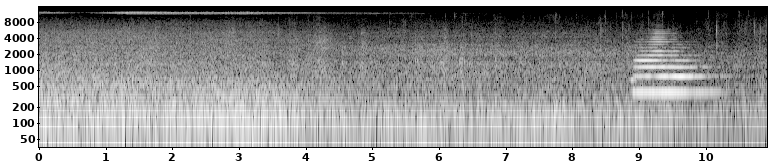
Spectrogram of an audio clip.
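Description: Freight train wagons rolling past with a steady rumble on the rails. Near the end a locomotive horn sounds one steady note for about a second, the loudest sound.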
